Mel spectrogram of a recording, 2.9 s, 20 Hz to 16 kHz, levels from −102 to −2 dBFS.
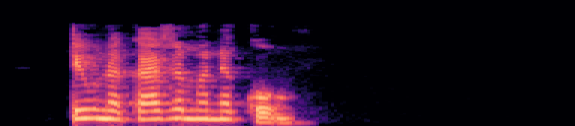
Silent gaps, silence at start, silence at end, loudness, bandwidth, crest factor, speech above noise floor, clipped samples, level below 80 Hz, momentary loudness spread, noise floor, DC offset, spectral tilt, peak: none; 0.35 s; 1.4 s; -18 LUFS; 7.2 kHz; 18 dB; over 73 dB; under 0.1%; -60 dBFS; 7 LU; under -90 dBFS; under 0.1%; -6 dB/octave; -2 dBFS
